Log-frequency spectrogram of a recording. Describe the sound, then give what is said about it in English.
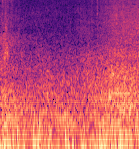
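Ocean waves wash steadily onto the shore in Thailand, a continuous roar of surf mixed with buffeting wind noise on the microphone, with no voices. “Sitting here by the ocean today, it makes me think,”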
